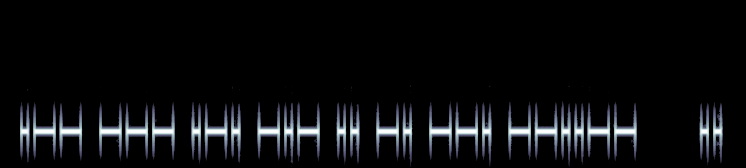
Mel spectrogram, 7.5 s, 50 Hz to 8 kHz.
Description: Morse code, heard as a keyed tone, about 18 wpm, 700 Hz. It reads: WORKING, I
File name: 18 WPM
